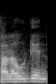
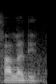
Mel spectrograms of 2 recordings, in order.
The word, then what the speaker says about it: Salahuddin: hingga satu-atun Islam yang di barat ada gelaran salahin dia nak pronounce Salahuddin tak boleh dia pronounce salahin itu yang saya cerita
